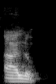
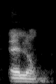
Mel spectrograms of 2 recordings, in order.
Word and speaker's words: allons: It's alo. It's not elo. Desika, can you say this? You say it like this. Okay. Elo. It's not elo. Almost like this. It's alo. Allons. Yes, alo. Because A in French is actually A sound.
